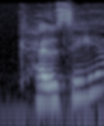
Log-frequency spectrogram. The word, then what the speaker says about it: Cozzia: bit because we are around this chair called cozia am I saying it right yes this is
